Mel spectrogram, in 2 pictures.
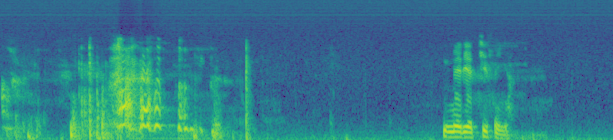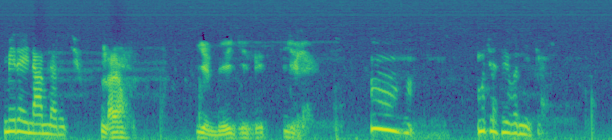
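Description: A young man speaks playfully, close by.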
